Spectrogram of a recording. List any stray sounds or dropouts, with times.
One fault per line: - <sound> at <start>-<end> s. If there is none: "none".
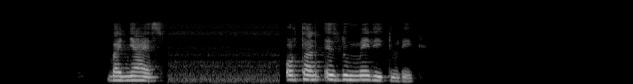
none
